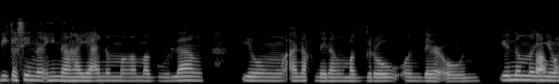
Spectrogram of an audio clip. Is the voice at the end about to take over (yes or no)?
no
